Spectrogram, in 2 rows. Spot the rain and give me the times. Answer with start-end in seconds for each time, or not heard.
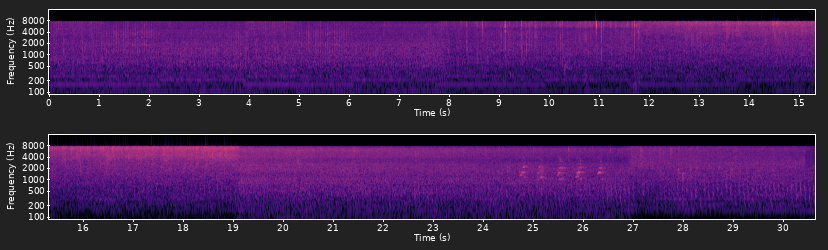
0.0-30.6.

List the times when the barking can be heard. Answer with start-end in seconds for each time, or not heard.
24.6-26.4.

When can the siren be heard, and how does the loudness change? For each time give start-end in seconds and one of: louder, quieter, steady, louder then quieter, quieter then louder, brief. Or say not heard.
not heard.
